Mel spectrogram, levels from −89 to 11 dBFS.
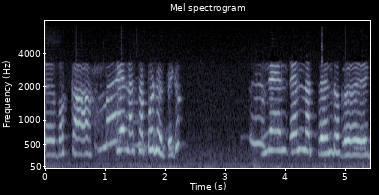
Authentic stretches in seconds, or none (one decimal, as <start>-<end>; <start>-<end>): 0.8-5.4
